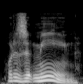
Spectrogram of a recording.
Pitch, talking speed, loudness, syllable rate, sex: 135 Hz, 285 wpm, -13 LUFS, 5.1 syllables/s, male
